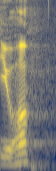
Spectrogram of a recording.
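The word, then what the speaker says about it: Juho: My name is Yu-Ha. Uh-huh. Uh-huh. Uh-huh. Like U-Haul? Yeah. It's J U H O. It's pretty hard to pronounce.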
